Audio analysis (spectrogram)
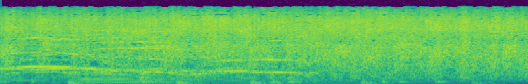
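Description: An audience claps steadily in a dense, loud wash of applause, with scattered whoops and shouted cheers rising above it for about four seconds.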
